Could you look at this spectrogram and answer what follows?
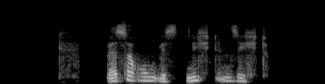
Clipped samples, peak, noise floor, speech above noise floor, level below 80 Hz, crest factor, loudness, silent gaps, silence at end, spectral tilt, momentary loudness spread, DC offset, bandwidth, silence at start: under 0.1%; -6 dBFS; -50 dBFS; 26 dB; -66 dBFS; 22 dB; -25 LUFS; none; 0.6 s; -6.5 dB/octave; 15 LU; under 0.1%; 7.8 kHz; 0.6 s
